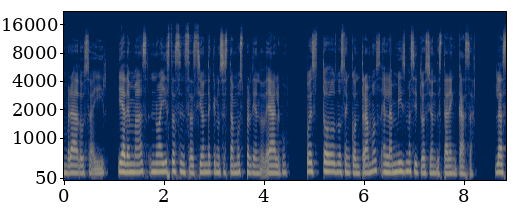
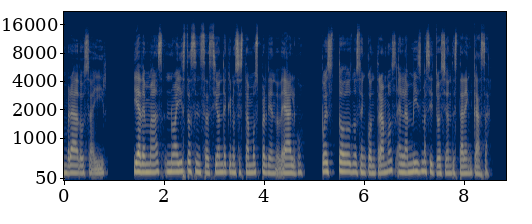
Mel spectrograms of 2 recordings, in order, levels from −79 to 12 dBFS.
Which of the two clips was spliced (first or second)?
first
